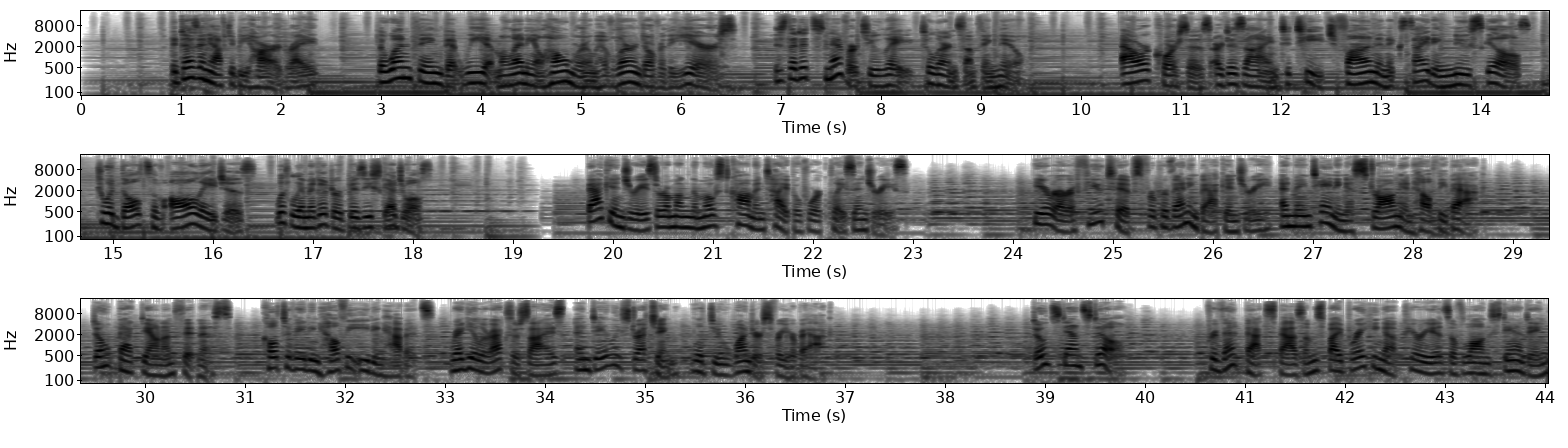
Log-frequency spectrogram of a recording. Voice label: english american e-learning

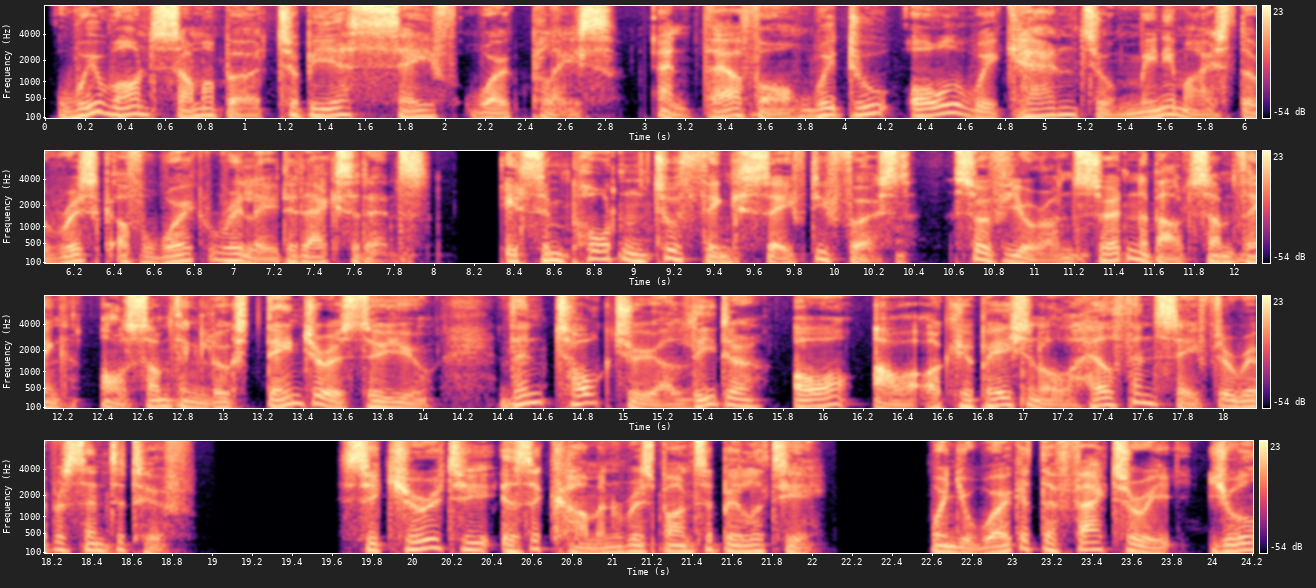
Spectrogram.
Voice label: english corporate videos

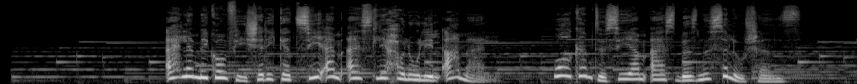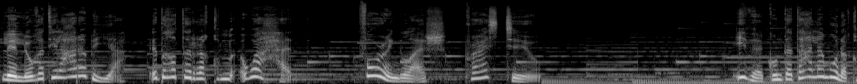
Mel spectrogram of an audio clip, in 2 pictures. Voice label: Arabic ivr

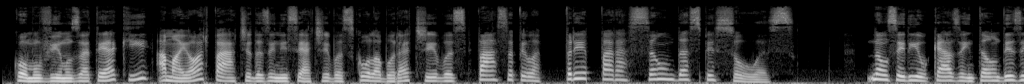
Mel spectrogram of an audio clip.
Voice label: portuguese podcasts

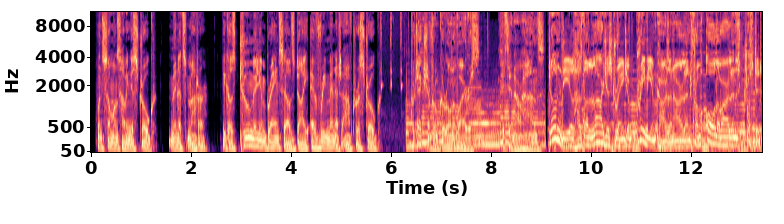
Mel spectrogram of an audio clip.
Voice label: english irish commercial; Ireland

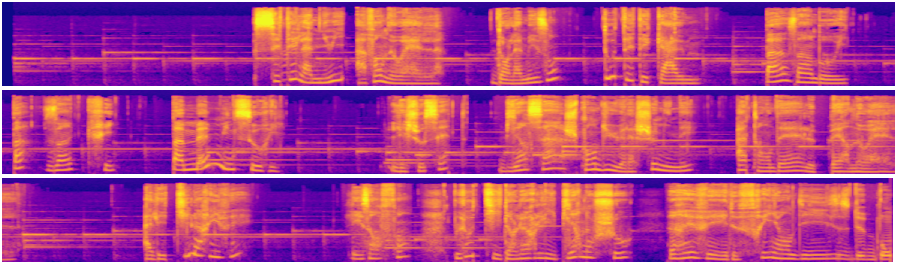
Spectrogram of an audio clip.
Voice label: french audiobooks

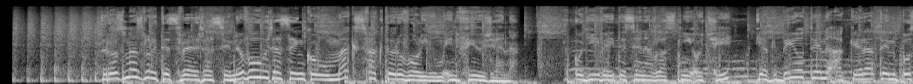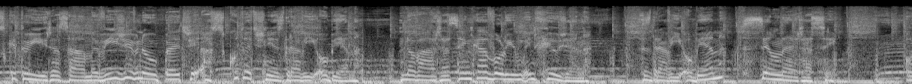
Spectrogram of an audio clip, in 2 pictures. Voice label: czech commercial

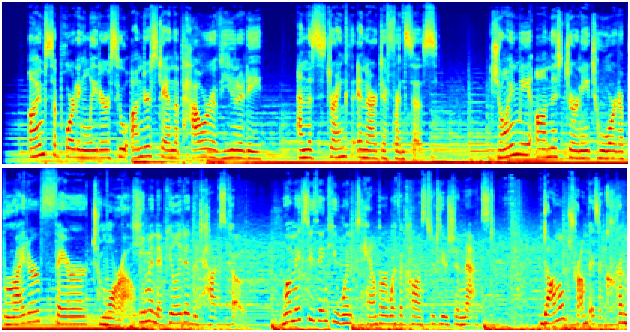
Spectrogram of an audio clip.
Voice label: english canadian political ads; professional Canadian voice actor, with a North American neutra

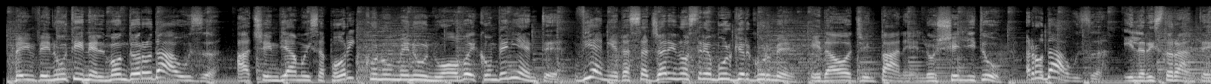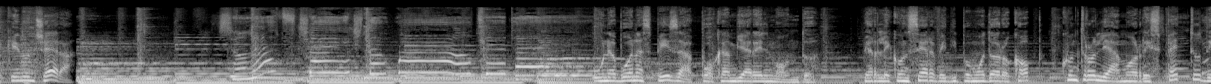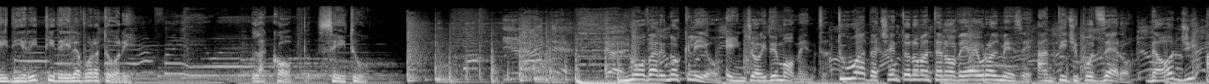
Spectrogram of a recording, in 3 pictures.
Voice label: italian commercial

